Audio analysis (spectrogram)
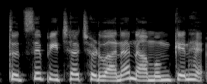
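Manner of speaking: ordinary delivery, nothing marked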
